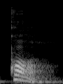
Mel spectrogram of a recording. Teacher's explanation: pangkal lidah ditempelkan ke atas langit-langit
